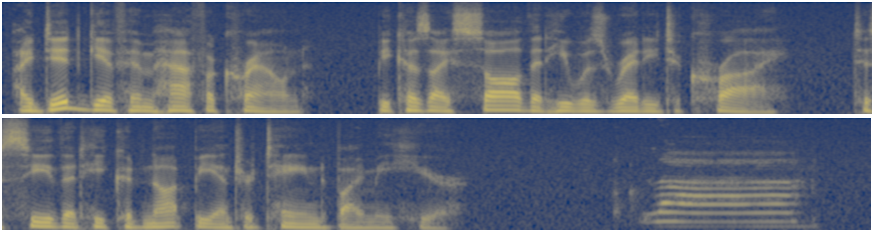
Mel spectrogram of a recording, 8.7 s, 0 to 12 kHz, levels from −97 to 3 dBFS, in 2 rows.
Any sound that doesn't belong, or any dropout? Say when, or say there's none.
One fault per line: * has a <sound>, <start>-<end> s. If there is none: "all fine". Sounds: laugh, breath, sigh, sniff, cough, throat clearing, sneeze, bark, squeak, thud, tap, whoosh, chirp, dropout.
* has a sigh, 7.4-8.4 s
